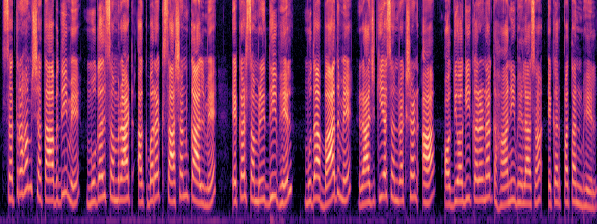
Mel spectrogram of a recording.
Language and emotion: Maithili, neutral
